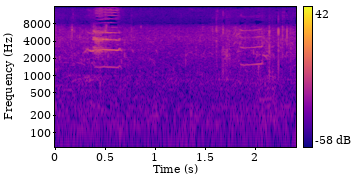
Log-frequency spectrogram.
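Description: Eurasian coot chick calling: a short, thin, high-pitched peep about half a second in, and a fainter one near the end.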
